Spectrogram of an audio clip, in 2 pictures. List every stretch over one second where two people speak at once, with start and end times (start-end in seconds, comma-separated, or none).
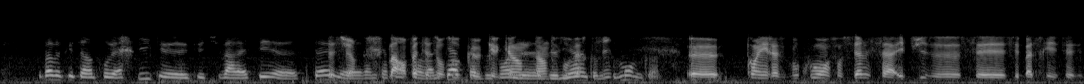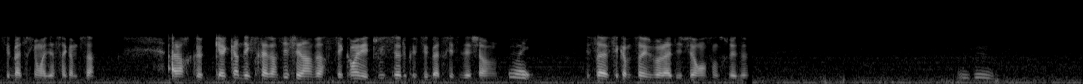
3.3-6.1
